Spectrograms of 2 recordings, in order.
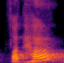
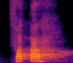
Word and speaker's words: fathah: Fathah bertemu alif. Ibu pami nyebat fathah sanes fatah. Fatah mau potong. Fathah itu terbuka. Terbuka apa? Yang terbuka cara membacanya ketika berharokat fathah berarti harus terbuka mulutnya.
